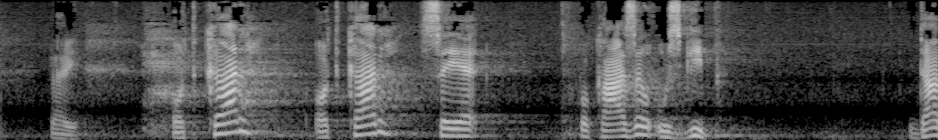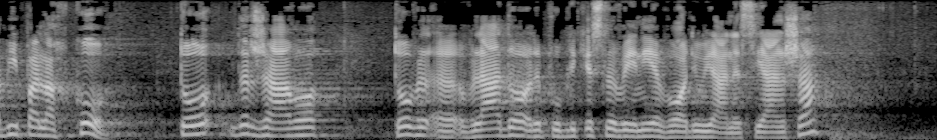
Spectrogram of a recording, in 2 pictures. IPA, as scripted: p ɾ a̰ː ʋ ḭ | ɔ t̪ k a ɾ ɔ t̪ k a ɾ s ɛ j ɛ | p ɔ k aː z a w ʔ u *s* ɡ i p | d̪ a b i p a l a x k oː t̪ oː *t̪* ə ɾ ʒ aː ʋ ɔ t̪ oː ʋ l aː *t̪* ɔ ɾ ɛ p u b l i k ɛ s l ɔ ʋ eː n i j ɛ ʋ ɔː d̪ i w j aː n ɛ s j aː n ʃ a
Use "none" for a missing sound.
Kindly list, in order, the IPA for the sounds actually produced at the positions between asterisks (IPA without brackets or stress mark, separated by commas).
z, d̪, d̪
